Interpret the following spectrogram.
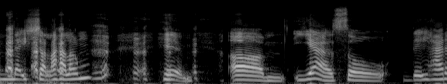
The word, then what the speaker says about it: Shyamalan: I like how you just butchered it. Shyamalan. M. Night Shyamalan.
